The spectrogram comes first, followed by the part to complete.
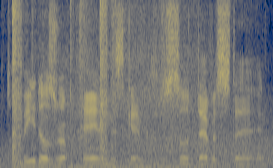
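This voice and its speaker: A man's voice: fairly low pitch, animated, fast talker, very noisy. Chatty man with a cough. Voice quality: rambling, stumbling restarts. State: lingering cough. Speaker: gaming video host. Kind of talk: casual gameplay commentary.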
